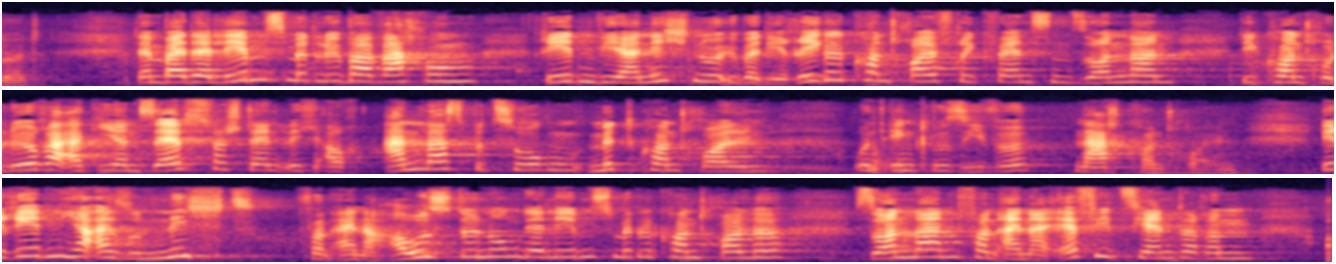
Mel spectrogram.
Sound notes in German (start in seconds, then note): none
